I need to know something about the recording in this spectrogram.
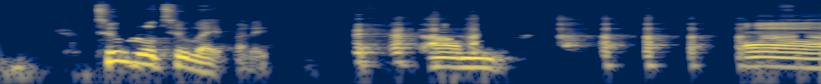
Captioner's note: chuckle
